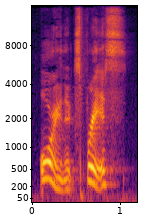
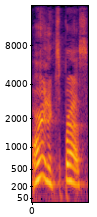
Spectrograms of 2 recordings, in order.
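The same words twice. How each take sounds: First: It is said with a put-on British accent. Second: It is said in the speaker's plain accent.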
